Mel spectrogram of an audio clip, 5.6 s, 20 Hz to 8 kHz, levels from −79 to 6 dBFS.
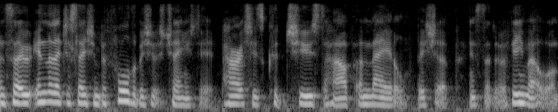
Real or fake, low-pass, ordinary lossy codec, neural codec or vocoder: fake; 7.2 kHz; MP3, 64 kbps; codec, 24 kHz, 6 kbps, HILCodec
